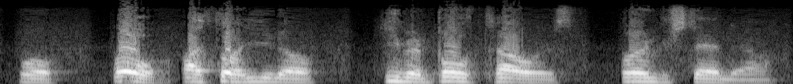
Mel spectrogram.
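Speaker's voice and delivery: taunting, mocking tone. Retelling a man's reply in front of an auditorium crowd, in a mocking voice. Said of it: "he does in his mocking voice".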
